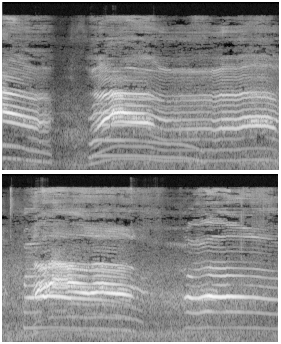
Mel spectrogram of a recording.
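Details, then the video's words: Domestic cat meowing: four long, drawn-out, nasal wails, each sliding in pitch and some wavering, separated by short pauses, with no other clear sounds. "Listen To The Sound Of These Cat #meow"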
